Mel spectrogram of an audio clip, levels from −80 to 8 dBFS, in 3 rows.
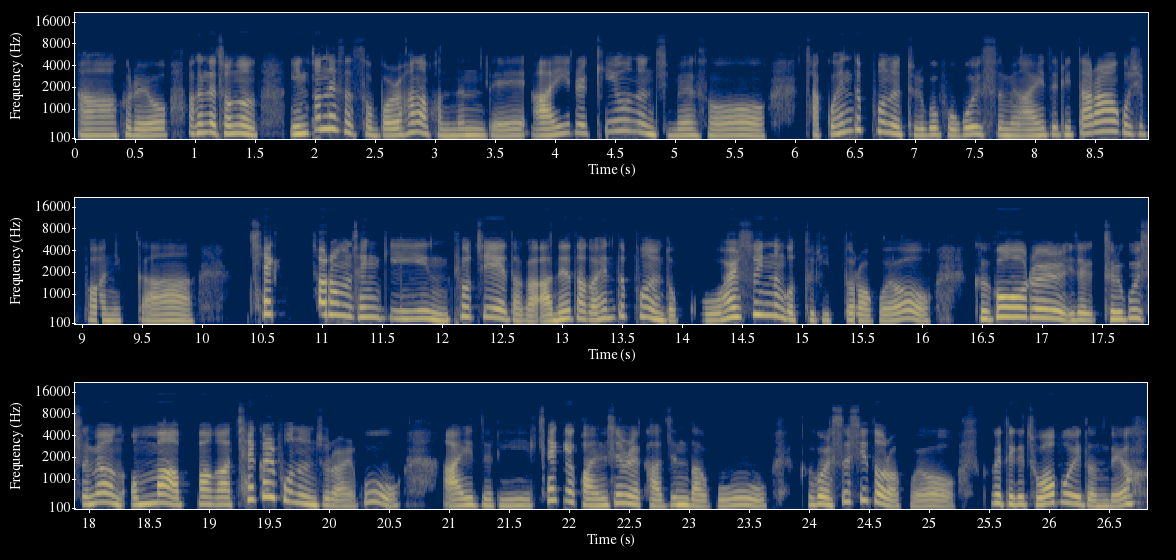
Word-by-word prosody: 아 190 +1 -2
그래요? 195 -1 -1 0.2
아 240 - -5
근데 270 +1 +1
저는 245 -3 +2 0.3
인터넷에서 260 - +1
뭘 190 +2 0
하나 275 +2 0
봤는데 190 -2 -3
아이를 230 +8 -1
키우는 310 -6 -3
집에서 185 -1 -3 0.3
자꾸 225 +6 -5
핸드폰을 305 -4 -1
들고 200 0 -3
보고 200 +3 -1
있으면 195 -4 -3
아이들이 200 +4 -3
따라하고 280 +3 0
싶어 215 -2 -6
하니까 185 0 -2 0.5
책처럼 370 -3 +2
생긴 245 -8 0
표지에다가 270 - 0
안에다가 225 +3 +3
핸드폰을 265 -1 0
넣고 190 +3 -4
할 285 +3 +6
수 370 - -1
있는 335 -4 +1
것들이 200 -3 -3
있더라구요. 185 +2 -1 0.4
그거를 270 -2 +6
이제 200 -1 +1
들고 225 +3 +1
있으면 235 0 +1
엄마 250 +5 +5
아빠가 215 +1 +1
책을 375 - +3
보는 270 - +1
줄 195 -2 -2
알고 190 - -4 0.3
아이들이 185 -1 0
책에 345 -3 0
관심을 205 +4 +2
가진다고 180 -1 -1 0.2
그걸 215 0 +2
쓰시더라고요. 190 - -1 0.2
그거 255 -1 0
되게 225 -1 +2
좋아보이던데요. 215 - +2
215 Hz, 315 characters per minute, -19 LUFS, 190-265 Hz, 0.5 s, 할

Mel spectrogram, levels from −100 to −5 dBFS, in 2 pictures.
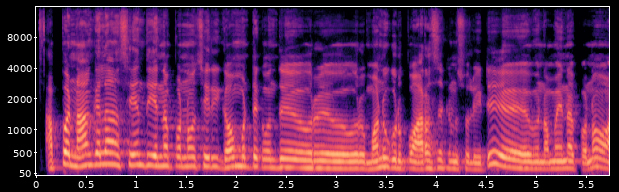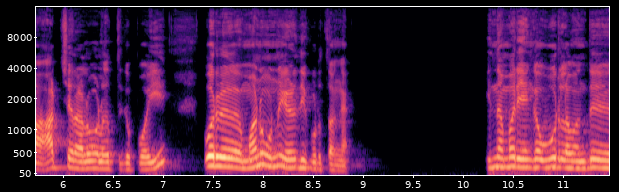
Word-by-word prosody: அப்ப 260 - +2
நாங்கெல்லாம் 240 +2 +1
சேர்ந்து 230 -1 0
என்ன 215 0 -1
பண்ணனோம்? 205 0 -3
சரி 200 0 -1
கவர்ன்மென்ட்க்கு 195 -1 -1
வந்து 185 +2 -2 0.2
ஒரு 165 0 0 0.3
ஒரு 155 0 +1
மனு 190 +5 0
குடுப்போம். 160 -3 -1
அரசுக்குன்னு 160 -1 -4
சொல்லிட்டு, 140 - -5 0.4
வ 150 - -3
நம்ம 155 +2 -1
என்ன 160 - -1
பண்ணோம், 180 +6 -2 0.2
ஆட்சியர் 175 -2 -2
அலுவலகத்துக்கு 150 -3 -2
போயி 140 - -1 0.5
ஒரு 210 -1 +10 0.3
மனு 220 +6 +2
ஒண்ணு 200 -2 0
எழுதி 170 -1 -1
குடுத்தோங்க. 120 -6 -7 1.4
இந்த 195 - -1
மாரி 200 -1 +3
எங்க 175 +1 -1
ஊர்ல 180 -3 +1
வந்து 155 +3 0
175 Hz, 160 wpm, -23 LUFS, 155-200 Hz, 1.4 s, ஒரு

